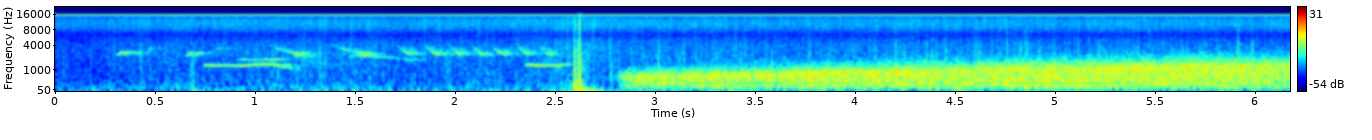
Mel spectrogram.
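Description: Faint birds chirping, then a sharp click a little over two and a half seconds in, followed by a loud, steady rush of wind.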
